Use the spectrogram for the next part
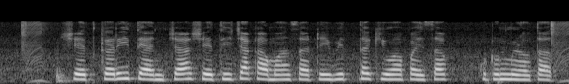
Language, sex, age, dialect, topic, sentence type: Marathi, female, 31-35, Standard Marathi, agriculture, question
